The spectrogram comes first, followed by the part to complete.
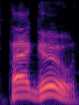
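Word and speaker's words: Pageau: Jonathan Peugeot is how it is pronounced. I don't take orders from you. Ayub at the dark. It's Pagoo.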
